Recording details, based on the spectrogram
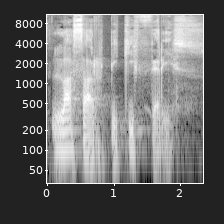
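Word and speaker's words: lasarpiciferis: And then in lasaRpīciferīs, again, because you have R followed by a P, it's lasaRpīciferīs.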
